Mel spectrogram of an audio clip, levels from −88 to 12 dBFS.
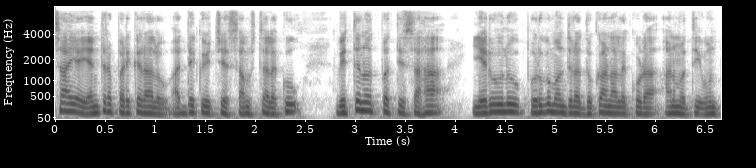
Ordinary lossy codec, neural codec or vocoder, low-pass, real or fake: none; codec, 16 kHz, 4.8 kbps, FACodec; 7.2 kHz; fake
